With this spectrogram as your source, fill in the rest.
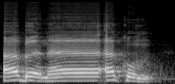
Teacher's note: با ساکن پر قلقلہ کریں گے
